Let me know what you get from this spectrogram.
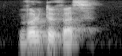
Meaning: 1. U-turn; about face (act of turning round 180 degrees) 2. U-turn; volte-face
- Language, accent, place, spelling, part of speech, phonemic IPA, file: French, France, Lyon, volte-face, noun, /vɔl.t(ə).fas/, LL-Q150 (fra)-volte-face.wav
